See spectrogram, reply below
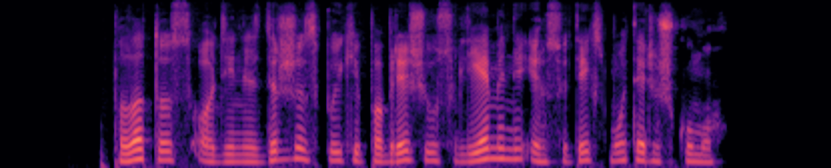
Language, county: Lithuanian, Panevėžys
